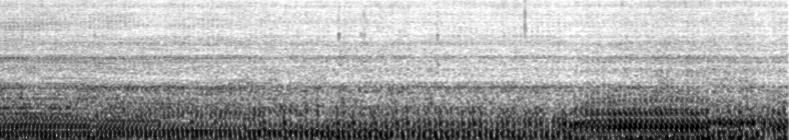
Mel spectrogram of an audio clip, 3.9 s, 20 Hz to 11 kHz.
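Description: A Beta 125 RR-S two-stroke dirt bike fitted with 14-tooth front and 65-tooth rear sprockets hums steadily while being ridden at lower elevation in Tennessee, a continuous buzzing engine note that rises slightly near the end.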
